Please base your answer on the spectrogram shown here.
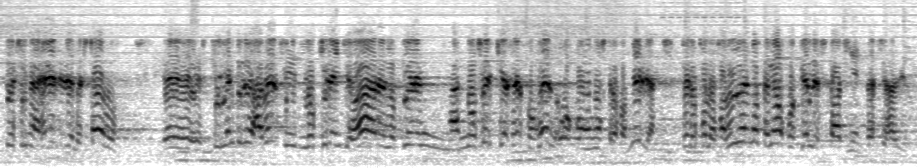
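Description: A man with a Honduran accent calling a live news programme by phone, speaking in an indignant, halting way and repeating himself. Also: high-pitched, sharp tone, a little hiss or hum. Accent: Honduran Spanish. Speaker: phone-in caller, relative of a patient. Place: telephone call to a TV studio. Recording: muffled, reverberant phone line.

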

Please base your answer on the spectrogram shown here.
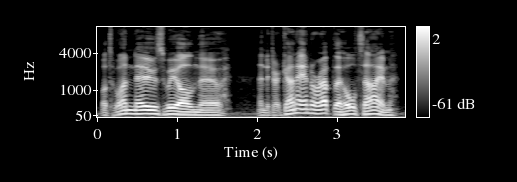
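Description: A haughty talking bird from a storybook, acted out by a man, pitched up from a deep male register. It speaks in grand, indignant phrases like a proud, short-tempered storyteller. The sound is close and dry. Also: animated, a little fast, clear, resonant tone, no room sound, close to an everyday voice. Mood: irritable, grand.

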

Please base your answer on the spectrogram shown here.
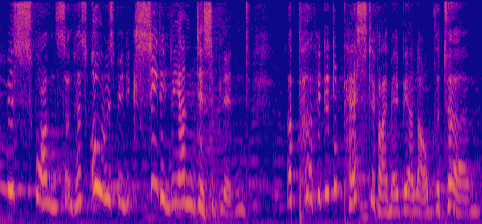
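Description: A prim, disapproving schoolmistress in a cartoon. Her high, animated voice speaks precisely in an echoing hall. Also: fairly quick. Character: prim, disapproving middle-aged college schoolmistress. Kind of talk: cartoon acting. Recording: echoing hall, faint music.

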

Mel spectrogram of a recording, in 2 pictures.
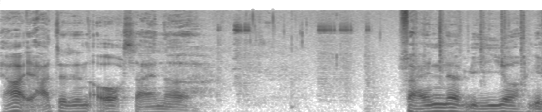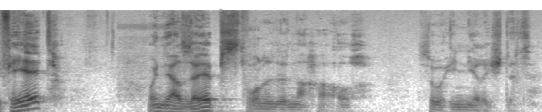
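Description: Deep, mellow folksy male museum guide. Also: takes it slowly, long pauses. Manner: folksy, rambling storyteller, tags sentences with "ja". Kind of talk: informal guided tour with anecdotes. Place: inside a museum, on location.

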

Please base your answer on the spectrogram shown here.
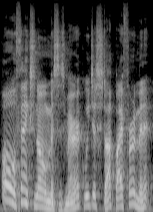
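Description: A man's voice: fairly high pitch, sing-song, moderate pace, pushed and bright, full character voice. An actor playing a patient small-town sheriff in a 1950s-style radio mystery, drawling and hesitating with "uh" and "mm" as he questions a witness. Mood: suspicious. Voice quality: husky, drawling with "uh" and "mm".

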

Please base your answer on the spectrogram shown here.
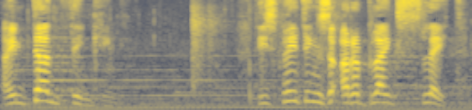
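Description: Excitable high-voiced young assistant. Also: male voice, a little slow. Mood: frustrated. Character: frustrated, excitable young male artist's assistant. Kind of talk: video game cutscene acting. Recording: music behind the dialogue.

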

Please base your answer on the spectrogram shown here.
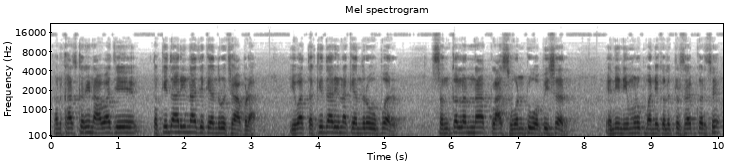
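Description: A man briefs a reporter as an education official. His voice sits on the high side and is soft-edged and mellow. He is emphatic and repeats his phrasing, with faint noise around him. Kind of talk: informal spoken briefing to a news reporter.

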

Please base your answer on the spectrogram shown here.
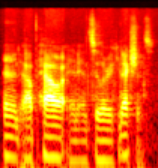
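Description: Man, lowish voice, methodical, explanatory, informal step-by-step demo. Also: level tone, quick pace, slight background noise. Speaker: product tutorial presenter.

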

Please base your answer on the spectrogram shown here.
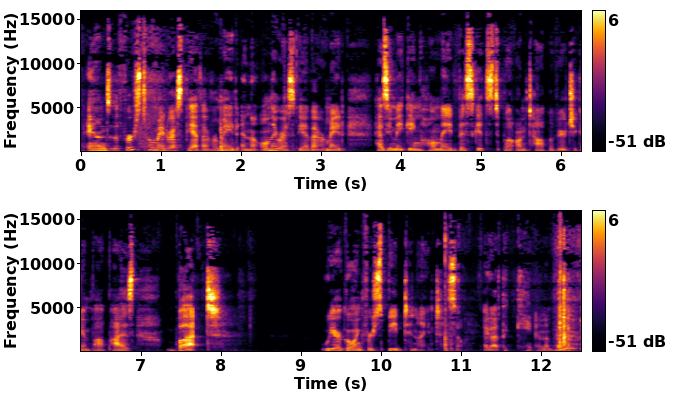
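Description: A woman talks through her grocery haul in a relaxed, chatty way, with a gravelly, fry-tinged voice. It is a noisy home kitchen recording, with paper bags rustling and items clicking on the counter. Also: fairly low pitch, normal speed. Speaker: cooking vlogger. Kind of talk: casual grocery haul chat. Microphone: handheld camera pointed at the counter, speaker off screen.

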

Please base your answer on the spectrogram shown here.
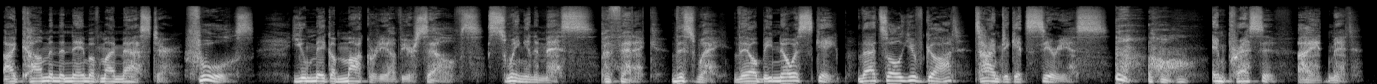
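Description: Scornful warrior god, very slow delivery. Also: male voice, mid-range voice, very animated, a bit bright, husky, no room sound, studio quality, heavily acted. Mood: cold, scornful. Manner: formal, theatrical, contemptuous. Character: young male god of justice, loyal, scornful, stately warrior. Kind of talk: English video game battle lines.

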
